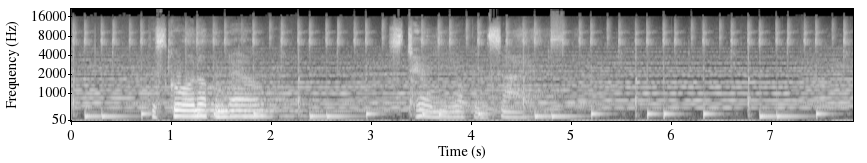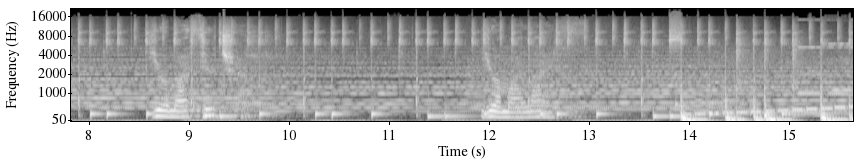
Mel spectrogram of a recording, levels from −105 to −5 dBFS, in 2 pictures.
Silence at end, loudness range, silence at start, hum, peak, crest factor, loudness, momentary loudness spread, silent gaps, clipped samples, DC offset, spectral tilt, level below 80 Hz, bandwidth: 0 s; 6 LU; 0 s; none; 0 dBFS; 16 dB; -16 LUFS; 10 LU; none; under 0.1%; under 0.1%; -3.5 dB/octave; -28 dBFS; over 20 kHz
